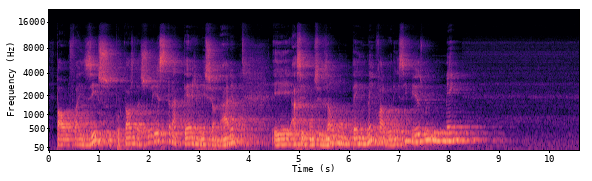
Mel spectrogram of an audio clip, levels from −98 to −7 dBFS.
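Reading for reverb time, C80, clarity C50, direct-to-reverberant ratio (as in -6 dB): 2.3 s, 4.0 dB, 3.0 dB, 2.0 dB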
